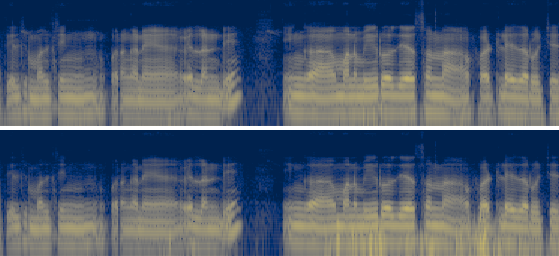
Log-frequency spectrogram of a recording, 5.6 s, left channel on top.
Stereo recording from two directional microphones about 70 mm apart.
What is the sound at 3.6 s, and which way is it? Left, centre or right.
Speech, right.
